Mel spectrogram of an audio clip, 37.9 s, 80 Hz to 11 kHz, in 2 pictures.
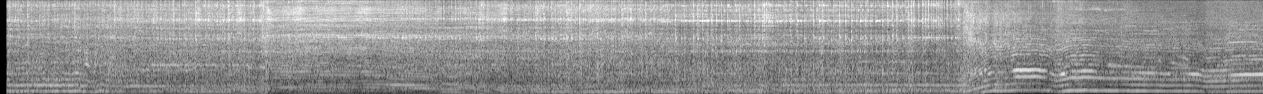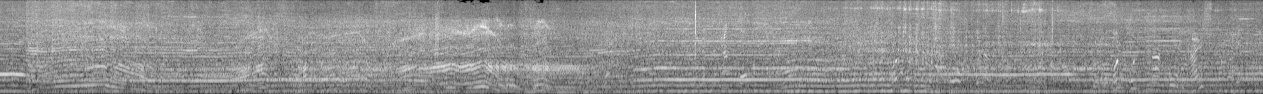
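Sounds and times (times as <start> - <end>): model speedboat engine buzzing: 0.1 - 37.9.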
